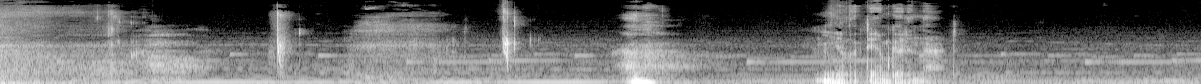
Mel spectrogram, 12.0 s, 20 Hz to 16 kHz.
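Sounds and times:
soft background music: 0:00.0 - 0:12.0
lip smack: 0:01.0 - 0:01.5, 0:02.7 - 0:03.1, 0:05.0 - 0:05.3
man kissing: 0:02.7 - 0:03.0, 0:05.0 - 0:05.3.

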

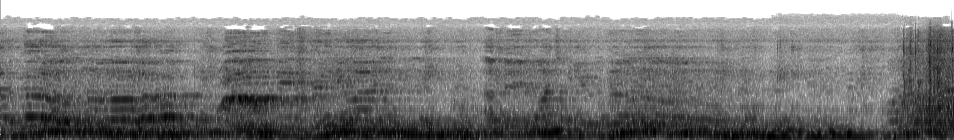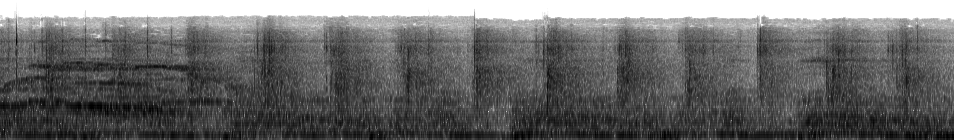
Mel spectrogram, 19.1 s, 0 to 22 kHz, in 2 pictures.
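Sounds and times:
choir singing: 0:00.0 - 0:19.0
steady percussive beat: 0:08.9 - 0:19.0.

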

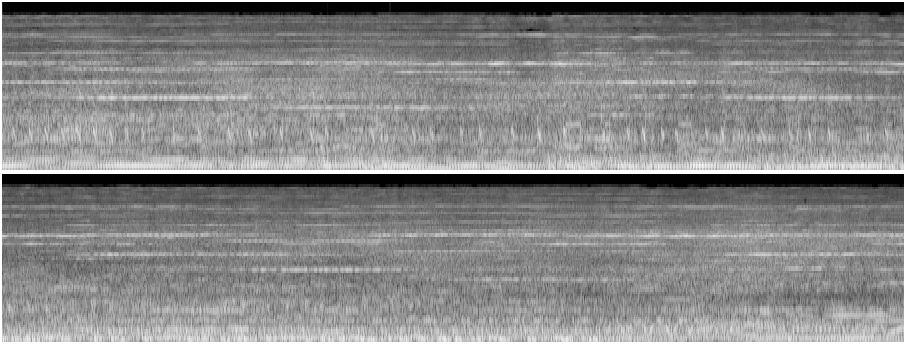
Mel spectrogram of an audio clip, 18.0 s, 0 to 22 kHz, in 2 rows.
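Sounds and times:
distorted noise wall: 0:00.0 - 0:18.0
heavy low drone: 0:00.0 - 0:18.0
steady high tones: 0:00.0 - 0:18.0.

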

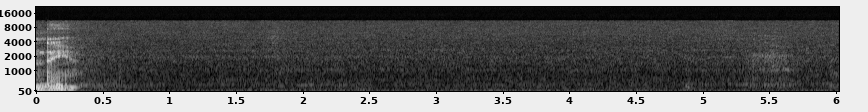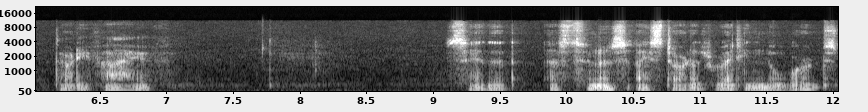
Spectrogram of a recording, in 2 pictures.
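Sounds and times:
man speaking softly: 0:00.0 - 0:00.5, 0:06.1 - 0:07.1, 0:09.1 - 0:12.0.

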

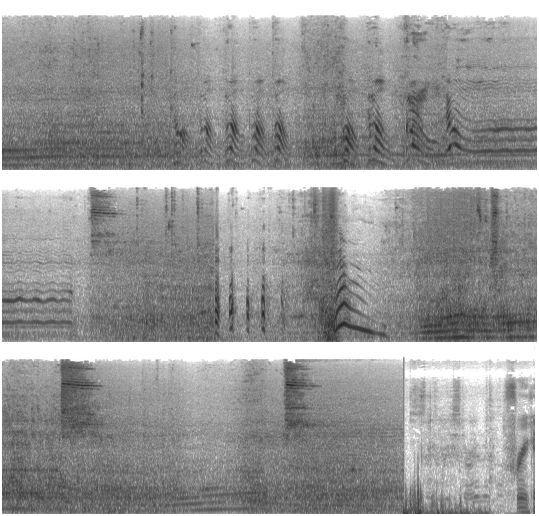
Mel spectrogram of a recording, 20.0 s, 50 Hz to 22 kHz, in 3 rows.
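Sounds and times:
engine revving hard: 0:11.6 - 0:18.4.

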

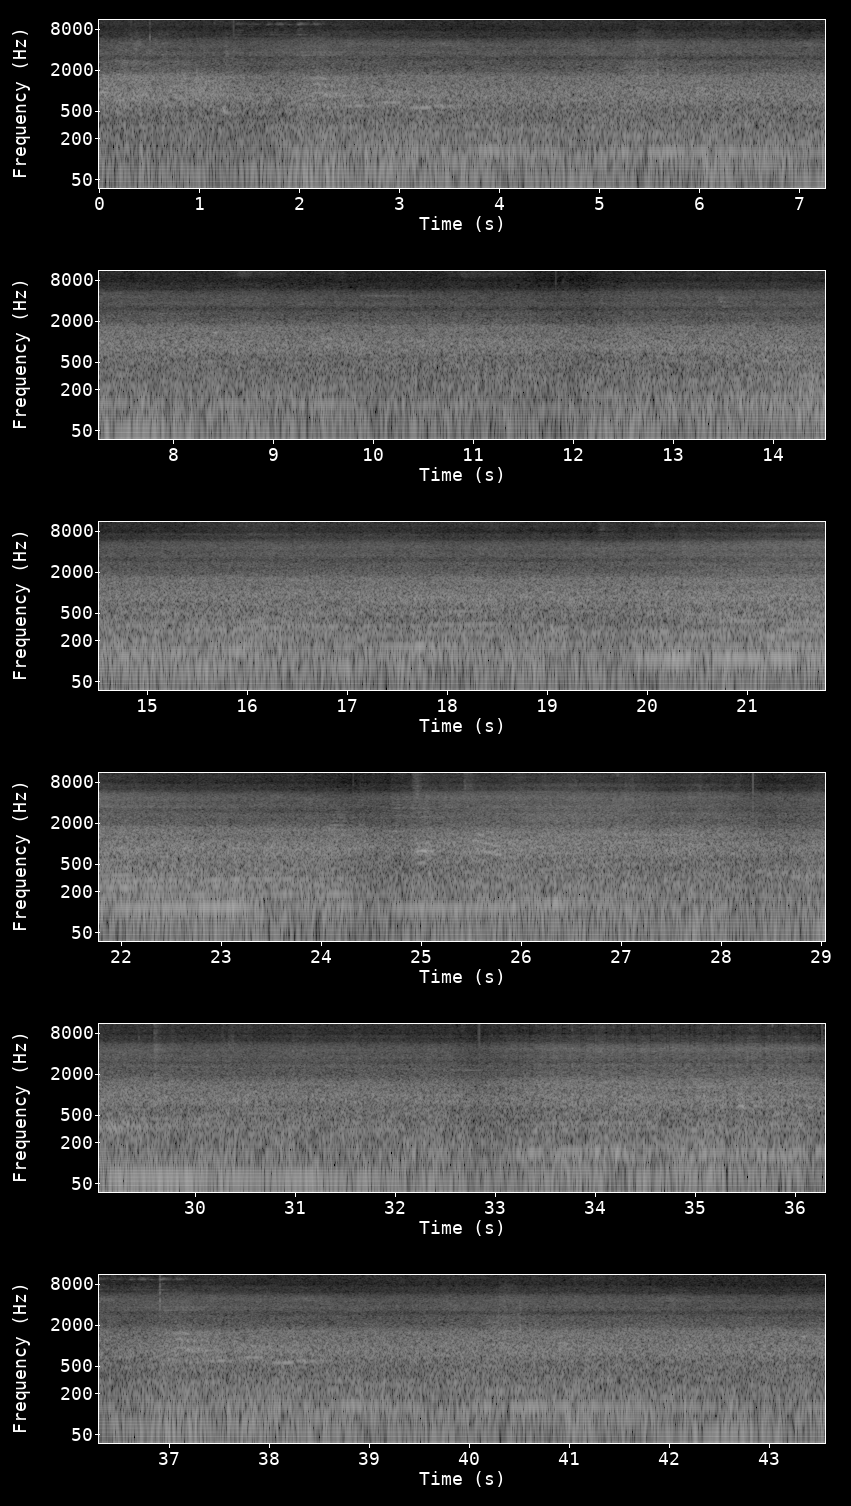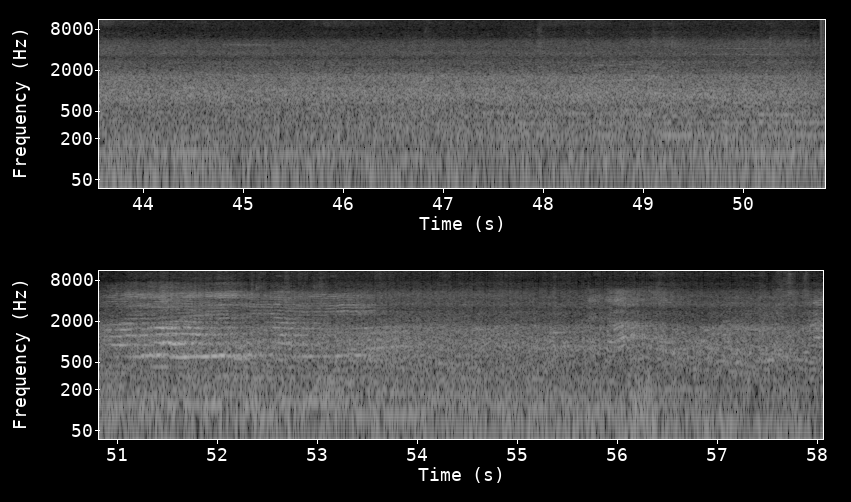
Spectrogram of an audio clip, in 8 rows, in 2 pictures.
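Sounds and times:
road traffic rumble: 0:00.0 - 0:58.0.

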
